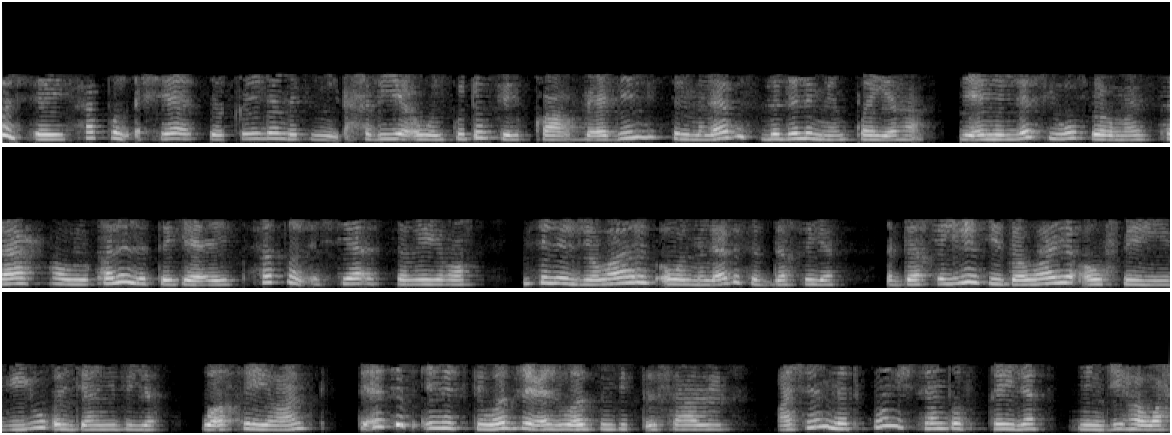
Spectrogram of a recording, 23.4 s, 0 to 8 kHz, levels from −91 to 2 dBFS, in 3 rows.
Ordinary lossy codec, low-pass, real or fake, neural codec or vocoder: AAC, 16 kbps; 7.2 kHz; fake; codec, 16 kHz in and 24 kHz out, 2.2 kbps, FireRedTTS-2 codec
